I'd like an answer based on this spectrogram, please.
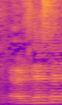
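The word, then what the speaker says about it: adjacent: एडजेसेंट side पढ़ा आप लोगों ने? ए डी ऐसे पढ़ा नहीं? मैथ में पढ़ा नहीं भाई? इसमें क्या रहता है बेटा? डी साइलेंट है, एडजेसेंट बोला जाता है।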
